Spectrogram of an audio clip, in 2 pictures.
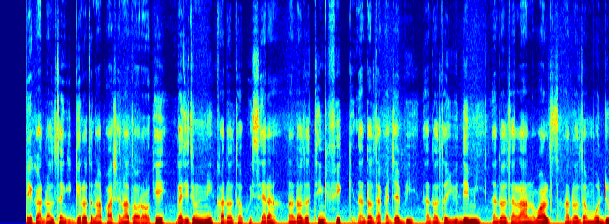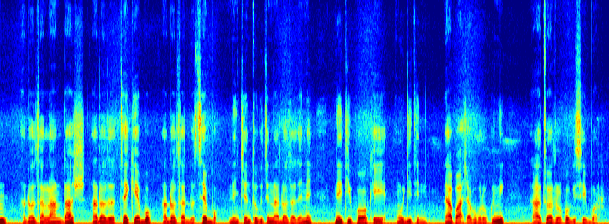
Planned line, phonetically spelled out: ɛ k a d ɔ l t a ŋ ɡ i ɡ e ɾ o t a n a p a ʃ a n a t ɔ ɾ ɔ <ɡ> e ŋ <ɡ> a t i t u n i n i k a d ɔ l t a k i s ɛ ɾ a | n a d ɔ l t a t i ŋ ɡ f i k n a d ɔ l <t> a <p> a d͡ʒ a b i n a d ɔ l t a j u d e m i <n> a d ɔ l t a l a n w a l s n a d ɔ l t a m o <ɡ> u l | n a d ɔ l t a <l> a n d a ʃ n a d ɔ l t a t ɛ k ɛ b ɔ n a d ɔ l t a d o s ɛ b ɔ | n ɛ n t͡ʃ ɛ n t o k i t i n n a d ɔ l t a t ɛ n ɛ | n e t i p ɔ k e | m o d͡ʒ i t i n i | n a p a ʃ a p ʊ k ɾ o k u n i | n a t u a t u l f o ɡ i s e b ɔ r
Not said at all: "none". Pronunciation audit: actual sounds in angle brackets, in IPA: k, ɡ, t, k, n, d, l

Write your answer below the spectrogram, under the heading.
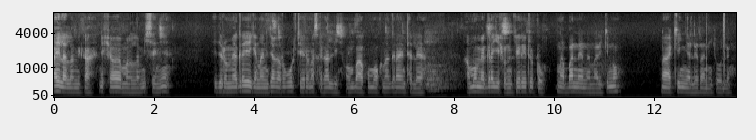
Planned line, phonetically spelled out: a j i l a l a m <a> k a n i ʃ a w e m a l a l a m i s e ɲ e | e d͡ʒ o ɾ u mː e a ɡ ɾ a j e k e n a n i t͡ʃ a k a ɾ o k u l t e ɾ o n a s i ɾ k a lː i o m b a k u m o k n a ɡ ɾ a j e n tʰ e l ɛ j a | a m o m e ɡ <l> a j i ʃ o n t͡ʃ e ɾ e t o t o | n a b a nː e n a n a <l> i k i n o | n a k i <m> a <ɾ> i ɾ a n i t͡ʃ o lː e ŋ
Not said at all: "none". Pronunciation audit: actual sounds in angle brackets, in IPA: i, ɾ, ɾ, ɲ, l

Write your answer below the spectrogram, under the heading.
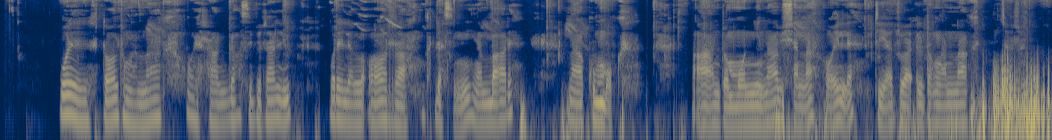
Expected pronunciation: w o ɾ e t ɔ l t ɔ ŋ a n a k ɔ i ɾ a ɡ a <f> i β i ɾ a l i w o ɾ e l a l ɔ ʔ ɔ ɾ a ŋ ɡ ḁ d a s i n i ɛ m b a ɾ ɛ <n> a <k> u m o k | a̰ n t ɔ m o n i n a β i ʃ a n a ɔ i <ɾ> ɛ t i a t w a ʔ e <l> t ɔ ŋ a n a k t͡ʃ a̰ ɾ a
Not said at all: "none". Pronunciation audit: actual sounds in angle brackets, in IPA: s, n, k, l, l

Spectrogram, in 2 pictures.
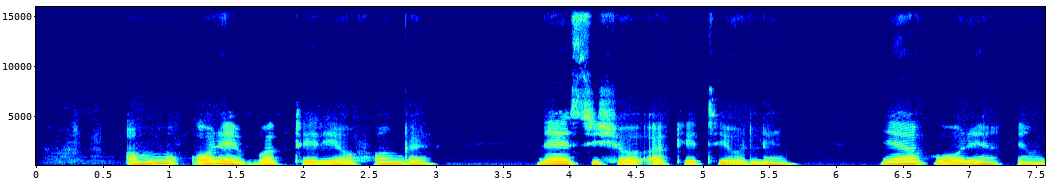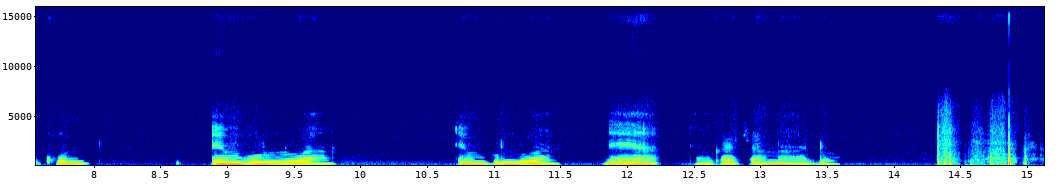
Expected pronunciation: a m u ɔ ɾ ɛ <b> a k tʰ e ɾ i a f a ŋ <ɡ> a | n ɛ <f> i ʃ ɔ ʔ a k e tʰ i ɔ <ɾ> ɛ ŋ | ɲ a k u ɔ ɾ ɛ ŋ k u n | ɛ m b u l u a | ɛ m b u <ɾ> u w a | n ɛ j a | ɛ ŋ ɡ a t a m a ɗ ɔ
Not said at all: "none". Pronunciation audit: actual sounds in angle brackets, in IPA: b, ɡ, s, l, l

